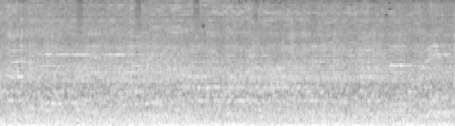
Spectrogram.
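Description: Shopping mall ambience: background music with indistinct chatter from people nearby, steady throughout.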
